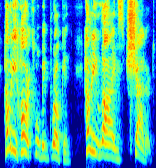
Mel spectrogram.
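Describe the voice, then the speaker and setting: A woman's voice: medium pitch, sing-song, measured pace. A woman playing an impassioned war veteran pleading for peace in a theatrical, rousing dramatic monologue. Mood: impassioned, anguished. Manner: theatrical, swinging from hushed to shouted. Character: impassioned, unforgiving-yet-forgiving time-traveller war veteran pleading for peace.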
